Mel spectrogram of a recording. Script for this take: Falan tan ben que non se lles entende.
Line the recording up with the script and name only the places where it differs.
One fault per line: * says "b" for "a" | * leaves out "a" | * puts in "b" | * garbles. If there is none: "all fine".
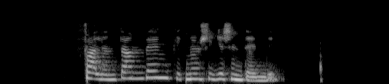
all fine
